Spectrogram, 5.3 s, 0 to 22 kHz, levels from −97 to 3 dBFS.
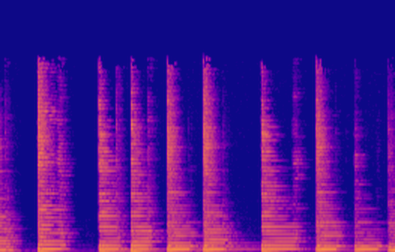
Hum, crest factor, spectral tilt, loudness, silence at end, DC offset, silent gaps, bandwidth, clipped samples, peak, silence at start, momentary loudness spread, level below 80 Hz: none; 18 dB; -3.5 dB/octave; -31 LUFS; 0 s; under 0.1%; none; 17 kHz; under 0.1%; -14 dBFS; 0 s; 10 LU; -70 dBFS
